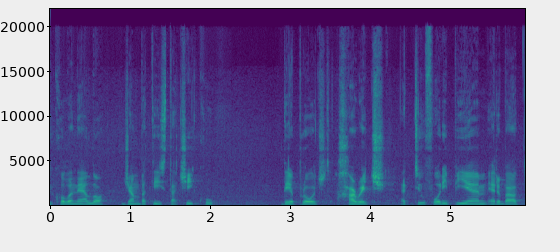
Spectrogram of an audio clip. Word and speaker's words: Harwich: for some strange and completely unexplainable reason, it's pronounced Harwich. The bombers belonging to the 99th Gruppo were led by Tenente Colonnello Giambattista Cicu. They approached Harwich at 2:40 p.m.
